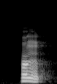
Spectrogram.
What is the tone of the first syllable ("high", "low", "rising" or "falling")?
falling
